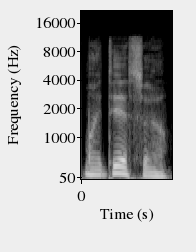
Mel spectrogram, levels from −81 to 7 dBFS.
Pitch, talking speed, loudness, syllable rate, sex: 115 Hz, 200 wpm, -15 LUFS, 3.7 syllables/s, male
